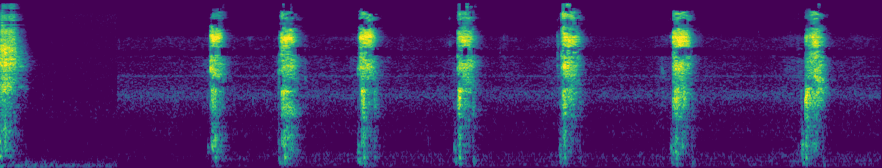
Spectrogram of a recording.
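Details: Repeated sneezing from a small animal: seven short, sharp, explosive sneezes in quick succession.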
